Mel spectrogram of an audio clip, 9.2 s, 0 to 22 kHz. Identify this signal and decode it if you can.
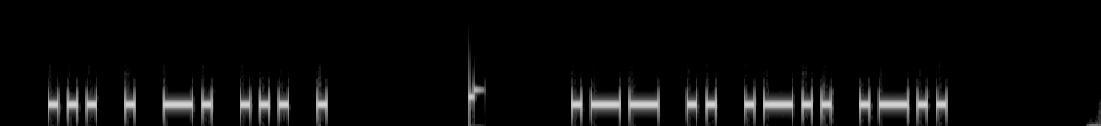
Morse code, heard as a keyed tone, about 15 wpm, 700 Hz. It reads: SENSE WILL
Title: Sets of 2 Words - New Word Drill - 15wpm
